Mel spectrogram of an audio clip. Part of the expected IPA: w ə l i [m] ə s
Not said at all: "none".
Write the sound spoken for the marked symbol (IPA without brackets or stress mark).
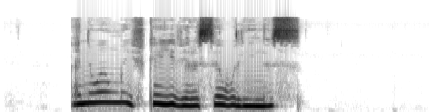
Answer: n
